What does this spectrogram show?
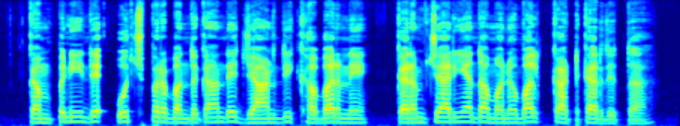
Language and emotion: Punjabi, sad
